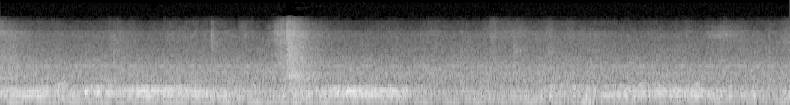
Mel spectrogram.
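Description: Giribaz and beauty pigeons coo steadily at a pigeon farm, a low continuous murmur of overlapping calls with a brief brighter flutter midway, close and moderately loud throughout.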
